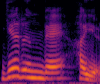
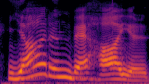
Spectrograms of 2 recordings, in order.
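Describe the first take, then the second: First: The 'a' vowels are kept short. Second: The 'a' vowels are drawn out long. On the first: The speaker calls it right. "şeklinde kısa kullanacağız" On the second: The speaker calls it wrong. "demeyeceğiz"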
